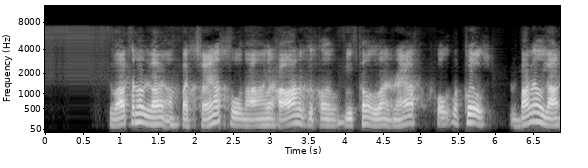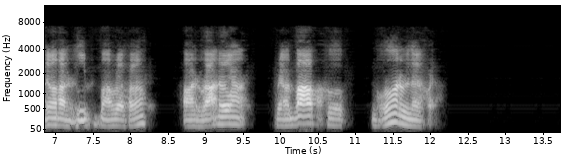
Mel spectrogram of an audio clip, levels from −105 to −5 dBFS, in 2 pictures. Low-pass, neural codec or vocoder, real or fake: 7.2 kHz; codec, 16 kHz, 0.5 kbps, FreqCodec, larger model; fake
